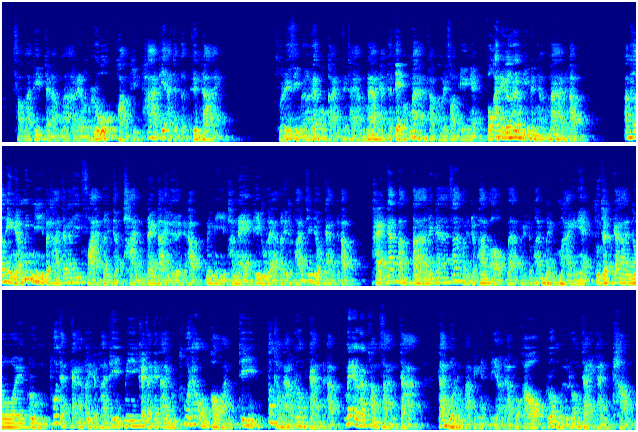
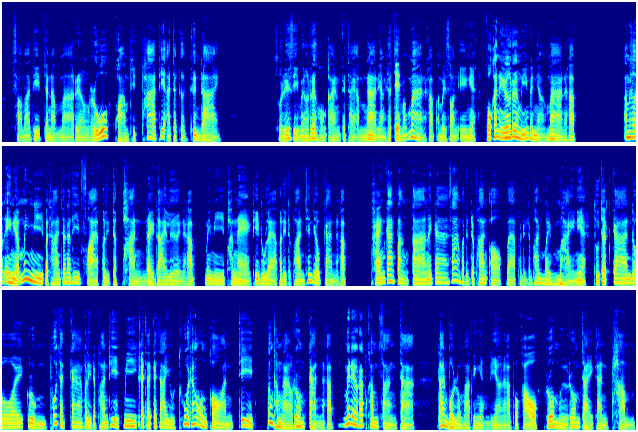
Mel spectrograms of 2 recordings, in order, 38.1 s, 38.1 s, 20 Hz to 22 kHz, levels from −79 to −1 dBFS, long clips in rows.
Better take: second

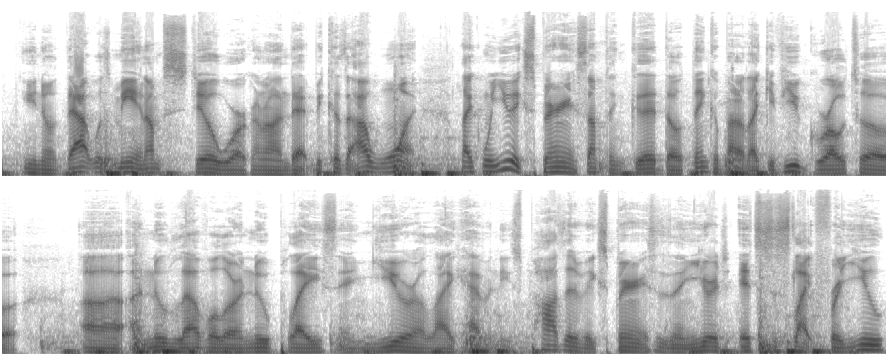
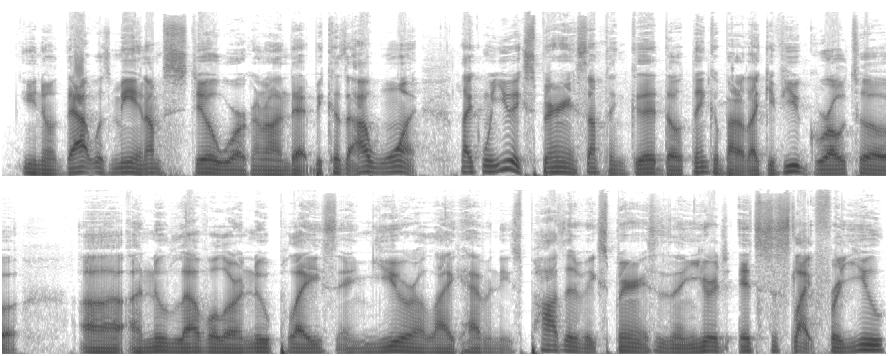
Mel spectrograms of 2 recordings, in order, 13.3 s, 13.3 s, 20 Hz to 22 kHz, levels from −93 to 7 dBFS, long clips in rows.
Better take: second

